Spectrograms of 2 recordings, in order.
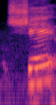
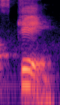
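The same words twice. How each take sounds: First: "she" as the start of British shed-jool; British first syllable. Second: "ske" said skeh, hard SK, drawn out; "ske" as the start of American sked-jool; American first syllable. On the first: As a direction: hold "she" as a slow SHEH. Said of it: "American, she is British". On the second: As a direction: hold "ske" as a slow SKEH. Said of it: "Ske is American". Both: Shown as a demonstration.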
